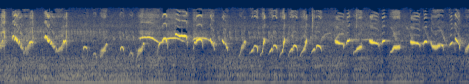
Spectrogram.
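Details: Large-bodied, old wild-caught Chinese hwamei kept as a fighting bird with a wild voice, pouring out varied loud whistled phrases, swooping and looping notes in rapid succession over a steady low mechanical hum.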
